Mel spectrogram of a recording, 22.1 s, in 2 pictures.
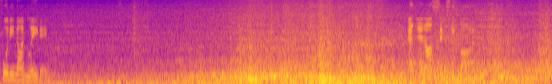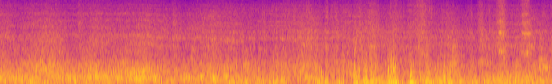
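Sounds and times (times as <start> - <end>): steel wheels rumbling on rails: 1.0 - 22.0
train wagon clunks: 4.6 - 8.1, 9.0 - 22.0.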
